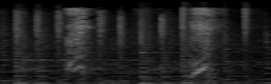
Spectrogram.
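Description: Zipper on a winter jacket pulled open and closed in quick, close raspy strokes, two or three short zips with brief pauses between them, clear and unaccompanied by talk.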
